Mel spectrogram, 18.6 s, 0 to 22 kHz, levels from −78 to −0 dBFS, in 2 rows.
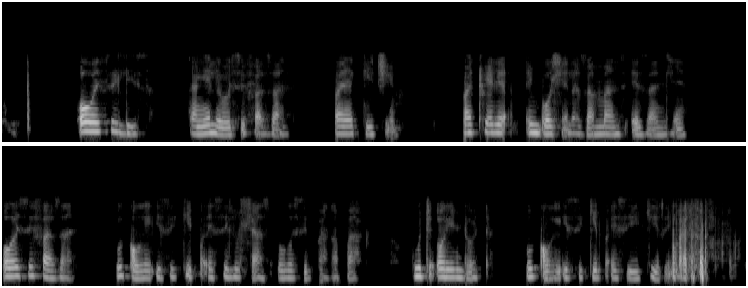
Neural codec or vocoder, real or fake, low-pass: codec, 16 kHz in and 24 kHz out, 1.1 kbps, FireRedTTS-2 codec; fake; 5.4 kHz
